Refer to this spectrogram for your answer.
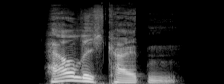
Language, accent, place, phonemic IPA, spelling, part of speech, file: German, Germany, Berlin, /ˈhɛʁlɪçkaɪ̯tən/, Herrlichkeiten, noun, De-Herrlichkeiten.ogg
- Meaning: plural of Herrlichkeit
